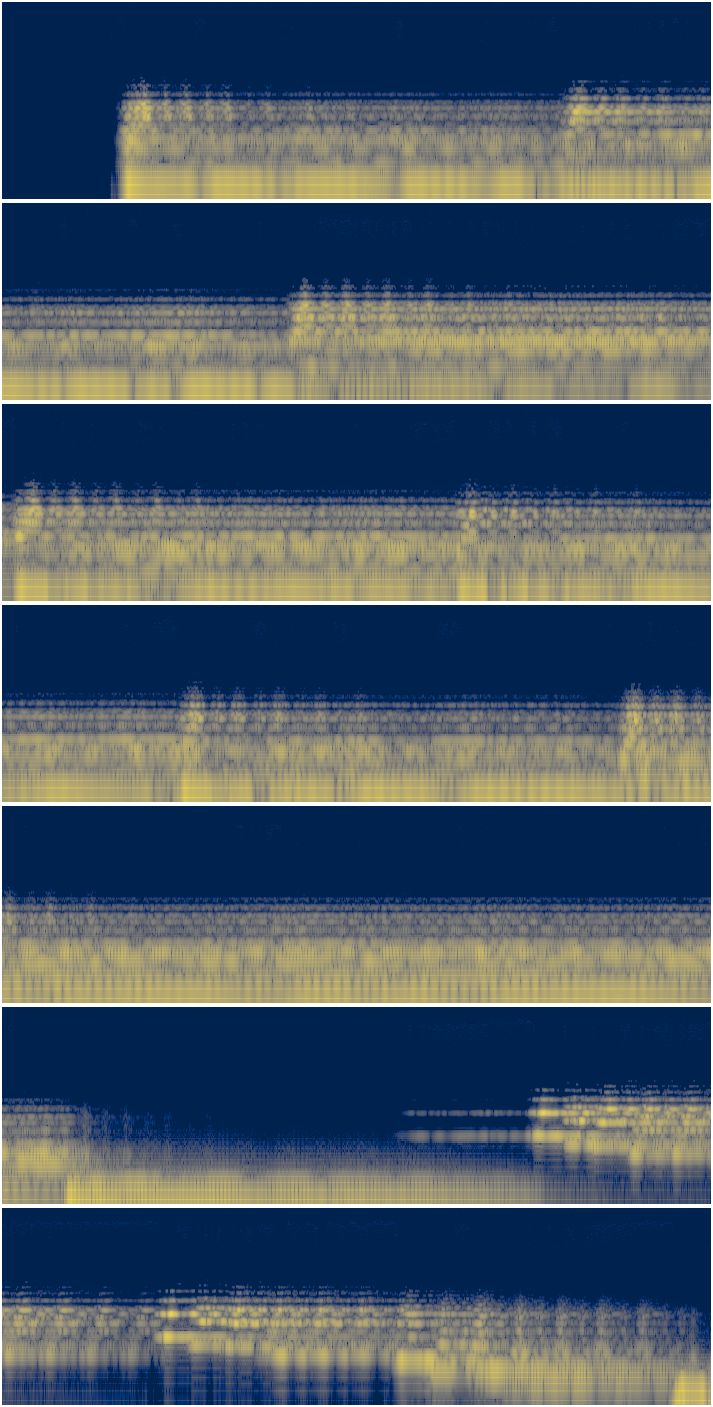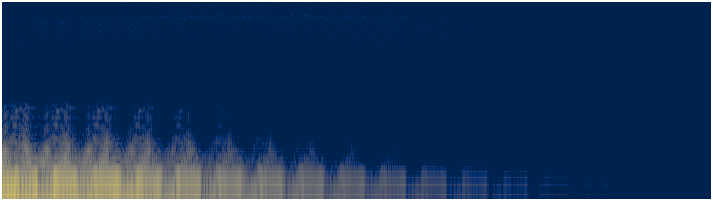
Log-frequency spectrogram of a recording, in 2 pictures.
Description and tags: Chord One (Pad)
A chord of six notes transposed. In the final have the notes of the first chord separated.
Delcraftmusic.
transpose, silence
